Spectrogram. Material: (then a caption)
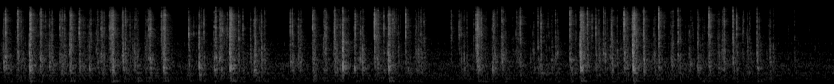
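Plastic. Fast typing with the long nails of both hands on a pink plastic computer keyboard with white keys. It makes a dense stream of sharp, bright plastic clicks and taps with almost no low end and very short decay. Brief pauses break the rapid bursts.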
